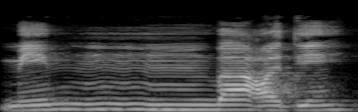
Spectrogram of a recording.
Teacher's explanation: نون کے بعد با آیا ہے، ادھر ہم آخر میں میم کی آواز نکالیں گے اور اخفا بھی ہے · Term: اقلاب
